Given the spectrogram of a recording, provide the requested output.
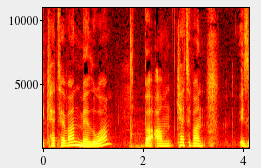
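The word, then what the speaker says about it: Ketevan Melua: you f online kavan Mala how do I pronounce that properly uh yeah you can say ketan meloa but um kvan is like the extended version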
